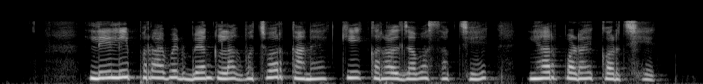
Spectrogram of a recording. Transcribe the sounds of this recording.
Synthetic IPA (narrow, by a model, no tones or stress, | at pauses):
lelipɾajbeʈbẽŋklaɡbət͡ʃwəɾt̪anekikəɾəld͡ʒabəsək̚t͡ʃʰek̚ | jɦãɾpəɽajkəɾt͡ʃʰek̚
